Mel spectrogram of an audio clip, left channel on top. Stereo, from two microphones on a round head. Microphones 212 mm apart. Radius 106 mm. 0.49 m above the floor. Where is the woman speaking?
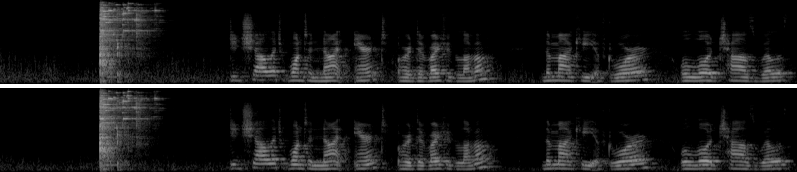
5° left (ahead or behind), 1.4 m.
